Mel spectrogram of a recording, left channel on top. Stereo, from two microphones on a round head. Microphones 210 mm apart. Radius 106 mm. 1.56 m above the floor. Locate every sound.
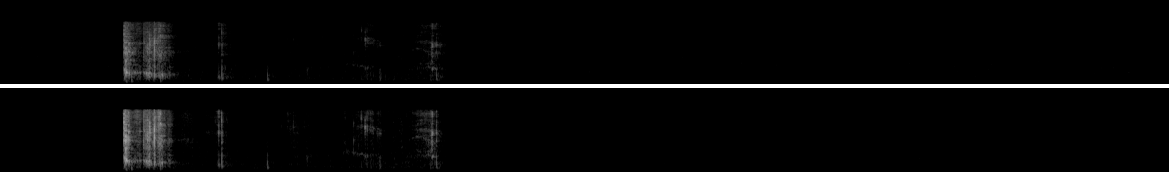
1.2 s chewing: 40° right (ahead or behind), 0.6 m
